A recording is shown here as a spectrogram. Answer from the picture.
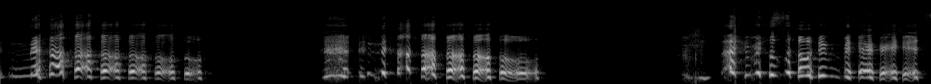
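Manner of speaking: high, loud laughing groans; giggling, mortified; laughing embarrassed. Real, not acted. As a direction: laugh through the shame. Laughing at being like orcs.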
